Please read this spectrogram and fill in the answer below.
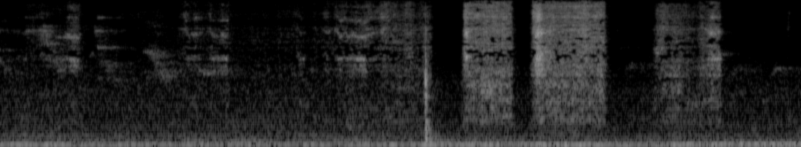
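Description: Aerosol throttle body and mass airflow cleaner sprayed onto an engine sensor in short hissing bursts. The first sprays are faint, then three louder bursts follow in the second half.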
